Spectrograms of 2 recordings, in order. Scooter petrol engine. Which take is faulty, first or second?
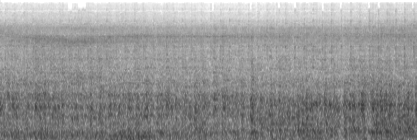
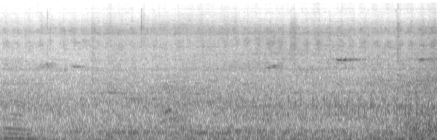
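first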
